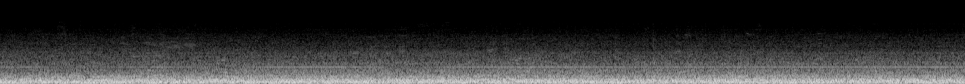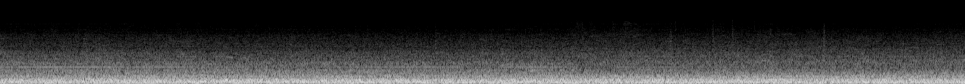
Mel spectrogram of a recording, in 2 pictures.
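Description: Steady cabin noise inside an Embraer E190 airliner in flight: a dense, even low rumble of airflow and its General Electric CF34 turbofan engines, with a thin steady whine over it that stops about fifteen seconds in.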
